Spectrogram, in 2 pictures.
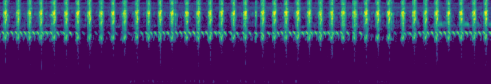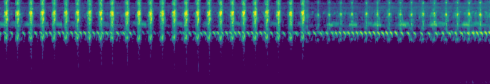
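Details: Night-calling walang kecek, a katydid: rapid, evenly spaced clicking pulses run on without pause above a continuous piercing high tone. Near the end the tone thins into a hazier buzz.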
